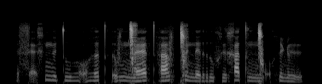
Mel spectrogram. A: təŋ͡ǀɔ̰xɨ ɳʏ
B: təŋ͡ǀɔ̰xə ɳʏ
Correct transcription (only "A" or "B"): A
